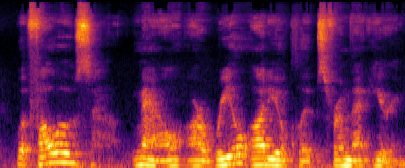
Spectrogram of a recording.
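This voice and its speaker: Very slow and somewhat breathy, a man speaks at medium pitch. His tone is dark and mellow. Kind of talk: prepared statement. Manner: clear, unimpaired speech.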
